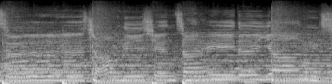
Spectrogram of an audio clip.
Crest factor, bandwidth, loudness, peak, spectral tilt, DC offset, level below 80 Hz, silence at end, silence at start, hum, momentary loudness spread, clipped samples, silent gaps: 12 dB; over 20 kHz; -13 LUFS; 0 dBFS; -4.5 dB/octave; under 0.1%; -22 dBFS; 0 s; 0 s; none; 1 LU; under 0.1%; none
